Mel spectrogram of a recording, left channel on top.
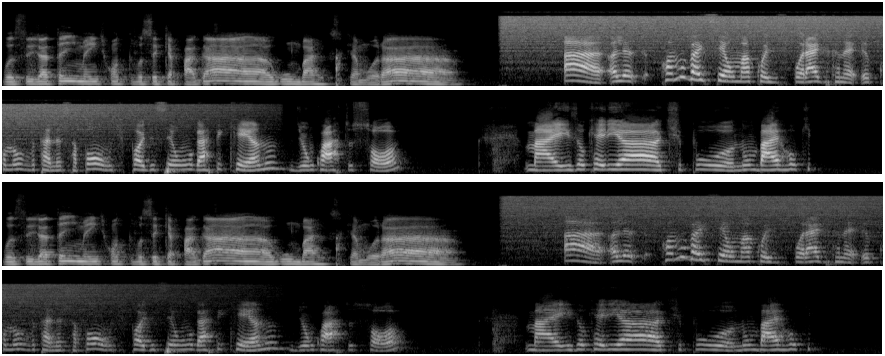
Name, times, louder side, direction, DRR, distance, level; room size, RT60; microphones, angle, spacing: voice 1, 0.0-4.6 13.7-13.9, left 1 dB, 10° left, 0.5 m, -26 dB
sound 1, 5.0-11.6, left 10 dB, 80° left, 1.2 m, -29 dB
voice 2, 5.6-12.8 14.0-16.9, left 8 dB, 60° left, 0.4 m, -23 dB
5.0 x 4.4 x 4.9 m
head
